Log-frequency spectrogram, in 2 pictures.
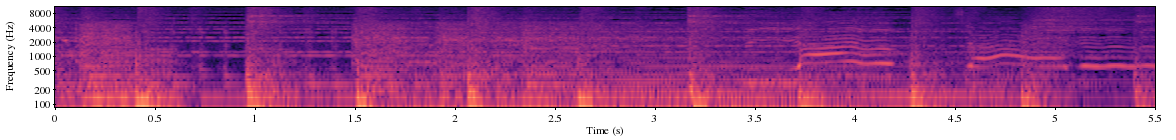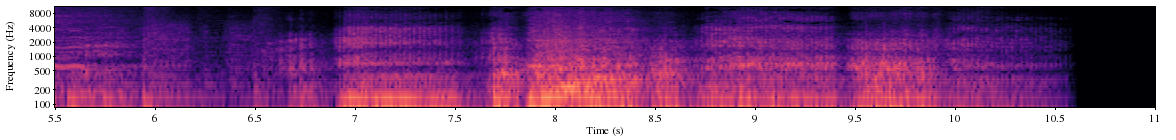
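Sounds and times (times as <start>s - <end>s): loud deep roar: 6.6s - 10.6s.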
